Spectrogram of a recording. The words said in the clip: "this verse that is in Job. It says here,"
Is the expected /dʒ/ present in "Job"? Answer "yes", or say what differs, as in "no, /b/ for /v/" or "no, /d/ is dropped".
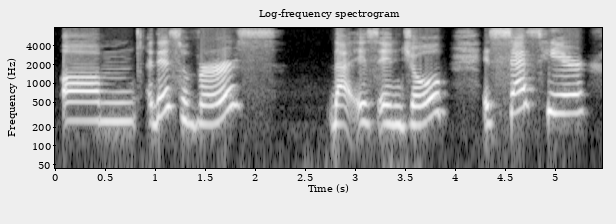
yes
